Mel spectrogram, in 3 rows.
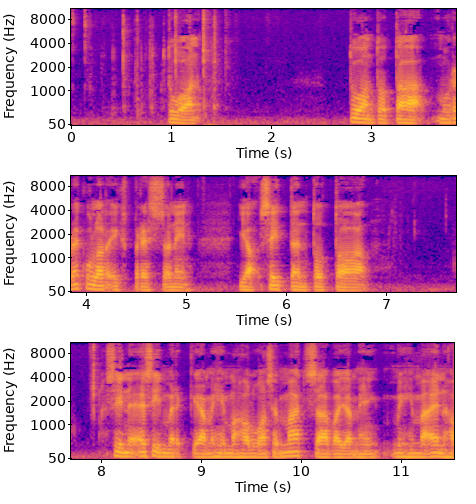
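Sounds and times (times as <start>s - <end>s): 
typing a regular expression on a computer keyboard: 0.0s - 1.7s
speech: 1.0s - 1.4s, 2.8s - 6.9s, 8.0s - 11.5s.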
